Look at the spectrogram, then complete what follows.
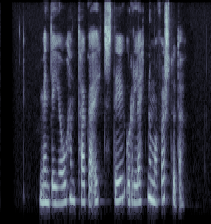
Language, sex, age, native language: Icelandic, female, 30-39, Icelandic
